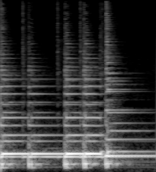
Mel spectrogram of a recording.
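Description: Nylon-string classical guitar: a two-note shape on the second and third strings, plucked over and over about three times a second. A last pluck about one and a half seconds in is left ringing and fading.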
